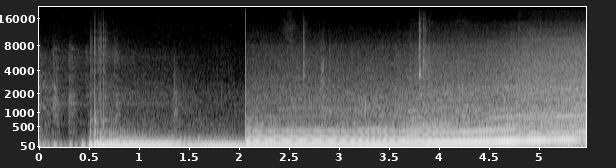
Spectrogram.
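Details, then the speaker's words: Mazda Miata with a new Flyin' Miata aftermarket exhaust after fixing its broken-sounding exhaust noise, miked-up exhaust on a test drive; deep, smooth drone rising evenly with revs through the gears, no rattles, healthy exhaust note. "here's a proper drive with the exhaust miked up and my thoughts after having it on my car for a whole"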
